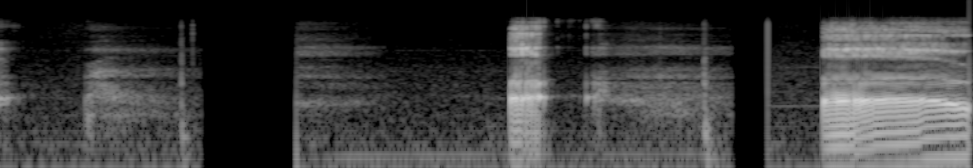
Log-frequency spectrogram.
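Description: A few short belches followed by a long, loud drawn-out voiced burp in a quiet room.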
